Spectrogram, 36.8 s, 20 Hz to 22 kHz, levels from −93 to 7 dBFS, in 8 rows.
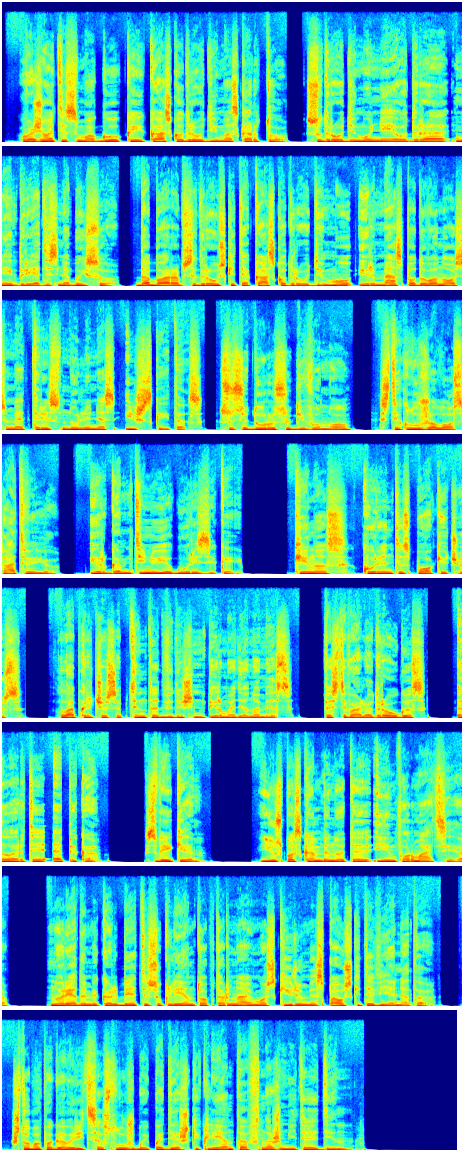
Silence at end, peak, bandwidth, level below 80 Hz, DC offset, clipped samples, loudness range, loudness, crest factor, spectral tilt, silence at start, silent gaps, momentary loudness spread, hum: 0.9 s; 0 dBFS; 20 kHz; -28 dBFS; under 0.1%; under 0.1%; 2 LU; -8 LUFS; 8 dB; -5 dB/octave; 0.05 s; none; 6 LU; none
